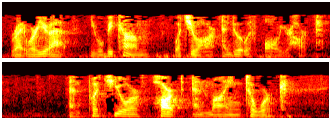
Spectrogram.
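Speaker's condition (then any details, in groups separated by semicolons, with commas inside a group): No condition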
